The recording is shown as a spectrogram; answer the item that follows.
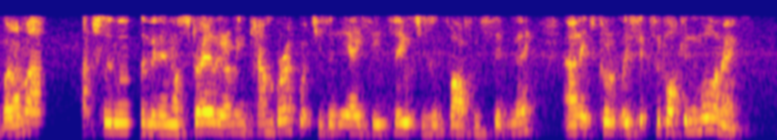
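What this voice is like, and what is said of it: British accent. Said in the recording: “Oh, I'm originally from the UK. I think everybody will be able to tell that from my accent”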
